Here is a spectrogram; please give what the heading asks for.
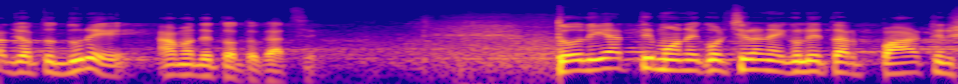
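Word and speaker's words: Togliatti: সহকর্মী যার নাম হচ্ছে তোলিয়াত্তি ইংরেজিতে পড়ার সময় আপনারা তোগলিয়াতি বলেন ইটালিতে ওই জি উচ্চারণ হয় না উচ্চারণটা হয় তোলিয়াত্তি টি ও জি এল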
